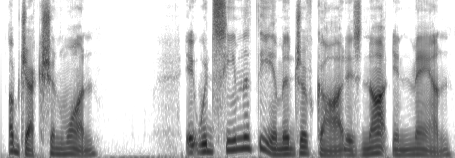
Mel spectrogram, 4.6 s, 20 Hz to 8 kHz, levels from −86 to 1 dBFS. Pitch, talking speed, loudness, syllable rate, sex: 110 Hz, 185 wpm, -19 LUFS, 5.5 syllables/s, male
